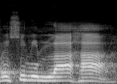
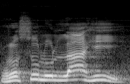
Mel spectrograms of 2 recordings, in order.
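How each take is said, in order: First: The word ends with a short a vowel. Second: The word ends with a short i vowel. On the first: The speaker calls it wrong. "এটার উচ্চারণ এভাবে হবে না" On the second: The speaker calls it right. "পুরা হরকত উচ্চারণ করলে কি হবে?"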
